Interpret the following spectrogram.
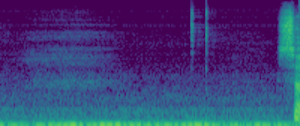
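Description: Computer mouse clicking: one click at the start, then two quick clicks about a second and a half later.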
